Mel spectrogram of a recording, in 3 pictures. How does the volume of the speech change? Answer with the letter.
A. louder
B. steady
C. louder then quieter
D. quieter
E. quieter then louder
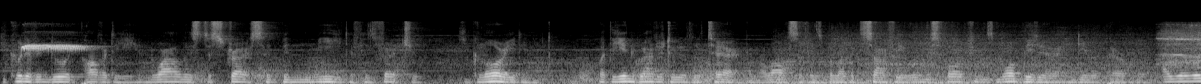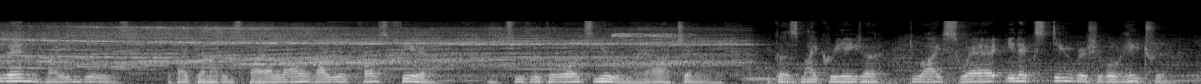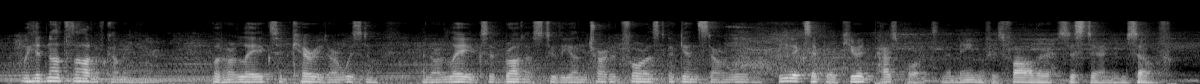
B.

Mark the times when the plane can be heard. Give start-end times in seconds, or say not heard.
0.0-35.9.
